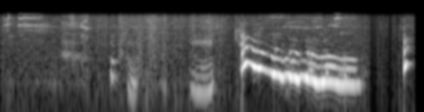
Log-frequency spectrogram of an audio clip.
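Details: Quiet murmuring whimpers from a talkative pet dog, then one clear sustained howl that glides downward for about a second and a half, ending with a brief yip.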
